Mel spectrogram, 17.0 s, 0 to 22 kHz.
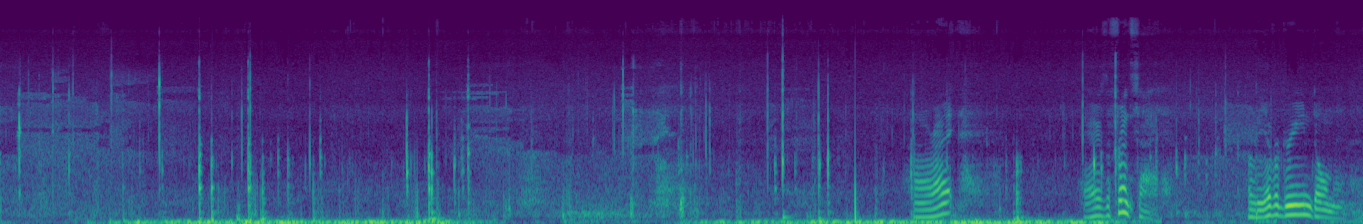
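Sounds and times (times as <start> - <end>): footsteps on gravel: 4.2 - 10.1
heavy low rumble: 8.3 - 14.6.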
